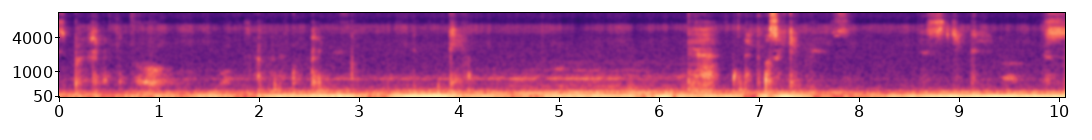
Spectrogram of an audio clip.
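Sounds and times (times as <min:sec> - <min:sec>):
girl whispering: 0:00.0 - 0:01.1, 0:03.8 - 0:04.1, 0:06.3 - 0:07.9, 0:08.6 - 0:10.0
low steady hum: 0:00.0 - 0:10.0.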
